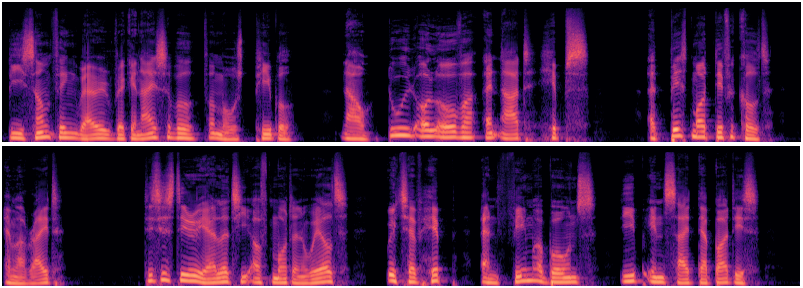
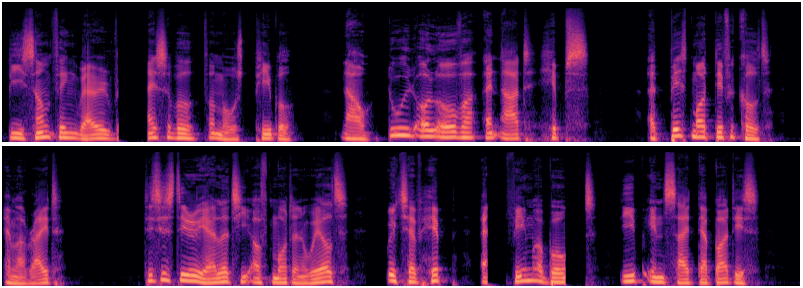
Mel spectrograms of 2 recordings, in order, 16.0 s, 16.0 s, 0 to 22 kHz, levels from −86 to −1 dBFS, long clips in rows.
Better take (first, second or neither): first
